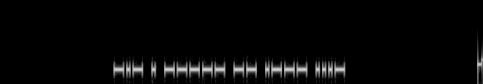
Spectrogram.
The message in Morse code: KE0MJV

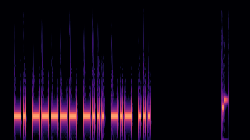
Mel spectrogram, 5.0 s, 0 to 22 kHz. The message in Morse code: N0BKS

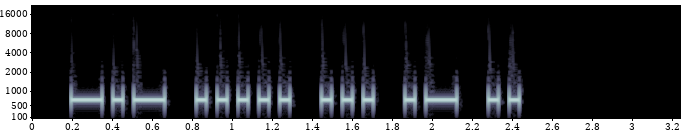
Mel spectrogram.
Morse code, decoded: K5SAI

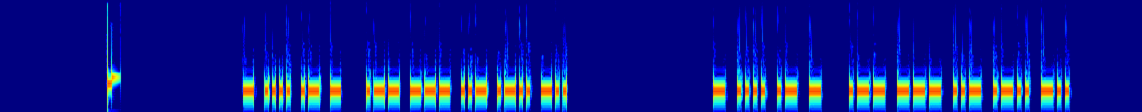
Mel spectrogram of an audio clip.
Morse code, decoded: THAT WOULD THAT WOULD

